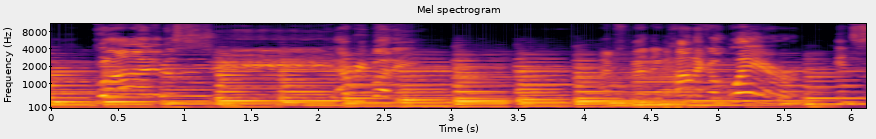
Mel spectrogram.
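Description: Grand piano playing a lively song accompaniment, with a man's voice singing over it at moments.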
